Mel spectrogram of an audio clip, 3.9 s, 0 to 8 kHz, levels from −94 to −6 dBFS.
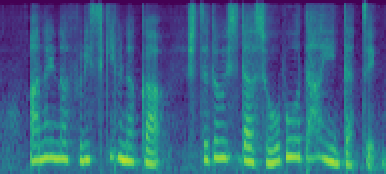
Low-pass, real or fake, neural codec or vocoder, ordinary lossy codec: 7.2 kHz; fake; codec, 16 kHz, 0.3 kbps, FocalCodec; none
